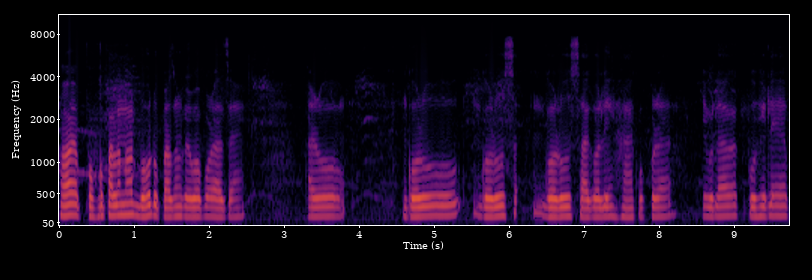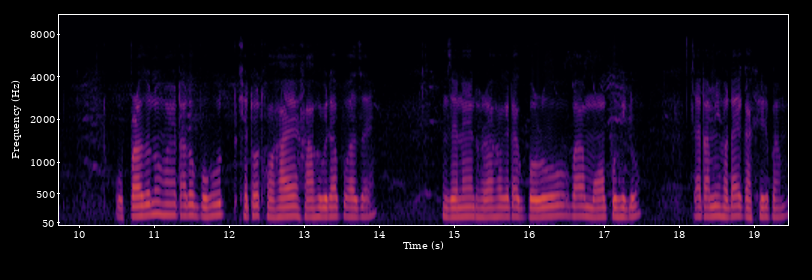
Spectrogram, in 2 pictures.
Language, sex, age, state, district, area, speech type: Assamese, male, 18-30, Assam, Dhemaji, rural, spontaneous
